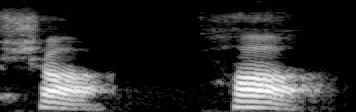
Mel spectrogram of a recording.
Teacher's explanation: तो जब आप बोलोगे ह बोलो जरा, आपके हाथों में गर्म हवा का महसूस होगा, ऊष्म है ये, ऊष्म मतलब गर्म, है ना, तो ये ऊष्म व्यंजन है, हटा दो।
